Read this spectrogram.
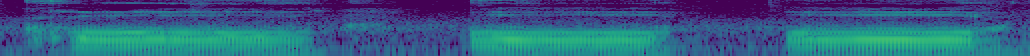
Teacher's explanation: nice and long, o, and kind of drop down in the back of the mouth, lips rounded for the O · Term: omega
